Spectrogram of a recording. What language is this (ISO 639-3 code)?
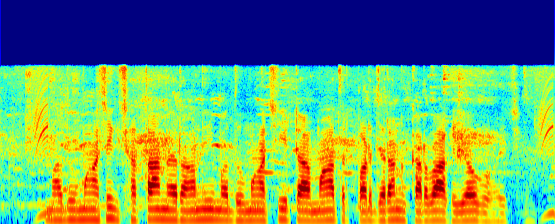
mai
